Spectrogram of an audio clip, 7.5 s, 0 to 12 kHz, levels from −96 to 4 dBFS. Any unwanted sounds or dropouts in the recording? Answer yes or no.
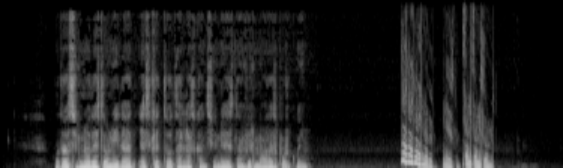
yes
